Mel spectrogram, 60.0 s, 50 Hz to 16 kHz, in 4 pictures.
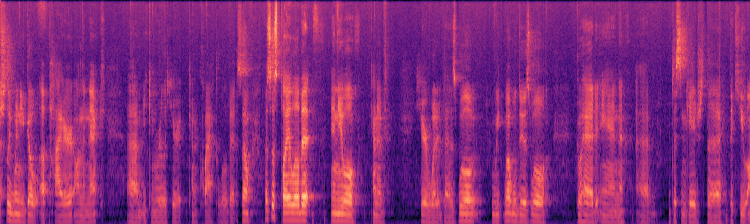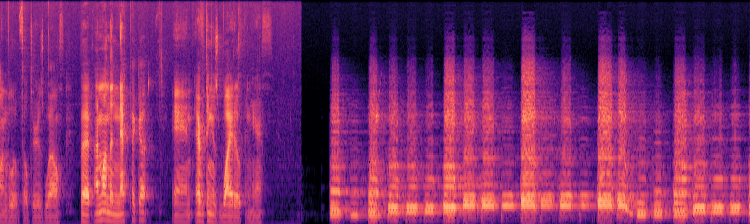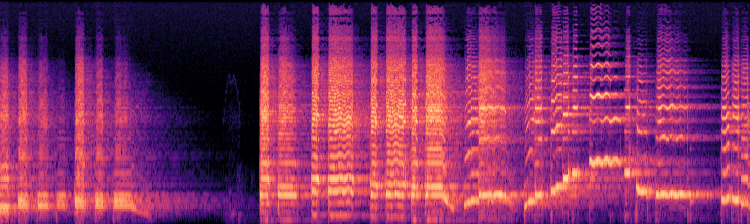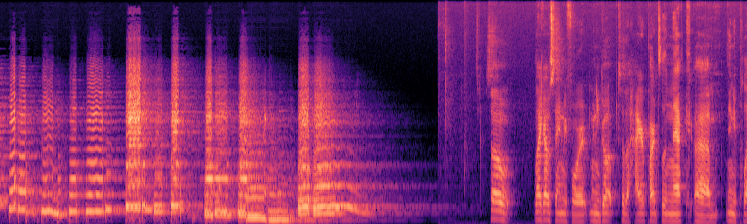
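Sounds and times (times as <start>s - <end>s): electric guitar with auto-wah: 21.6s - 33.8s, 35.2s - 53.1s.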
